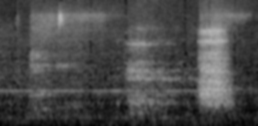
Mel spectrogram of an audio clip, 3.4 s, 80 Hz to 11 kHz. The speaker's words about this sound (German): Dann atmet einmal, 3-mal tief ein und aus.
